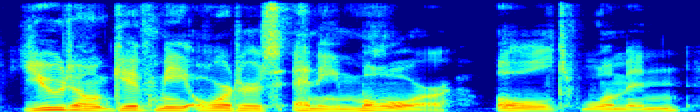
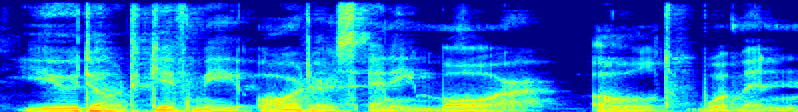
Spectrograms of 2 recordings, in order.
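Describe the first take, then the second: First: It is said in a flat, plain voice. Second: It is said in a dramatic Darkling voice.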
